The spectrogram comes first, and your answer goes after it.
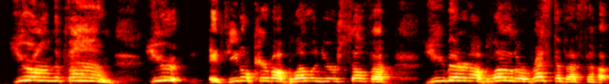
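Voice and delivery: put-on high, slow, angry older man voice.

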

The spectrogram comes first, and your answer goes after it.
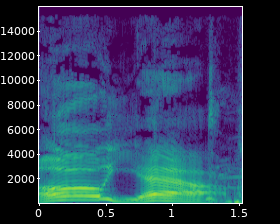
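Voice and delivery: high, boisterous wrestling-promo style bellow. Channeling a wrestler while cutting a promo, a Kool-Aid Man impression.

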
